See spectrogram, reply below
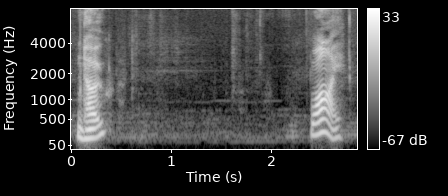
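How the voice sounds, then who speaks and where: Slow-spoken, defiant French singer. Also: female voice, on the low side, lively intonation, no echo, heavily acted. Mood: protesting. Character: French cabaret singer, guarded, defiant woman under questioning. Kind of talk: audio drama acting.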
